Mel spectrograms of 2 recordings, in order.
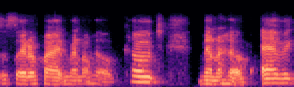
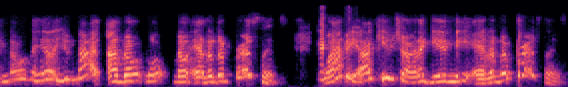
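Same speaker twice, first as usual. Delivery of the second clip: pitched up, firm and fed-up; sassy refusal; 7 semitones higher than usual. Retold or imitated. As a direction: shut the idea down hard. Retold outburst at psychiatrist.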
